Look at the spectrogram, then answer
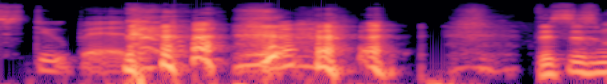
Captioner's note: laughs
